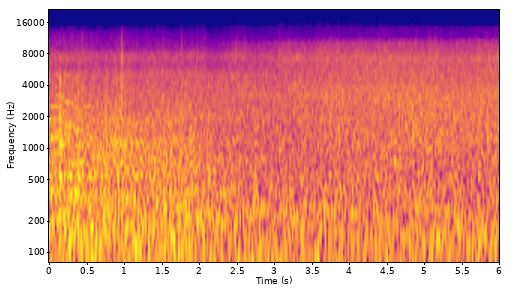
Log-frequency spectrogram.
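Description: Ocean surf breaking and washing up a sandy beach: a steady, even rush, mixed with wind buffeting the microphone.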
